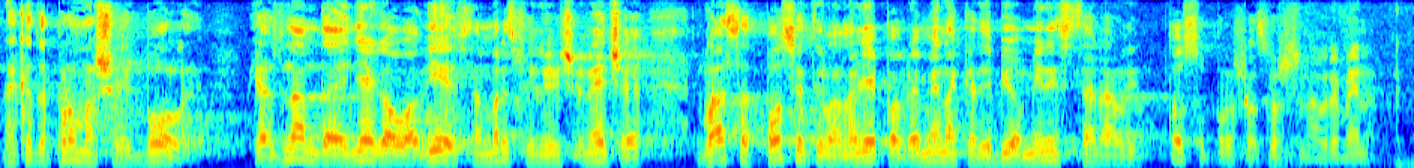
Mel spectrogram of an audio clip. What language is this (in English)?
Croatian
